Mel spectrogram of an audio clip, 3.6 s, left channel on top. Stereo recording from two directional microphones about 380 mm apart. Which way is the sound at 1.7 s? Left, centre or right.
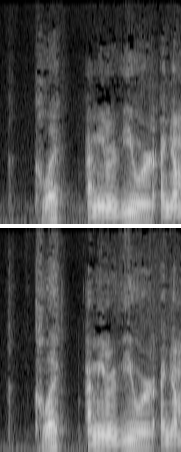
Right.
